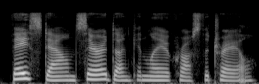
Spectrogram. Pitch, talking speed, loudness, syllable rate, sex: 200 Hz, 185 wpm, -21 LUFS, 4.5 syllables/s, female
